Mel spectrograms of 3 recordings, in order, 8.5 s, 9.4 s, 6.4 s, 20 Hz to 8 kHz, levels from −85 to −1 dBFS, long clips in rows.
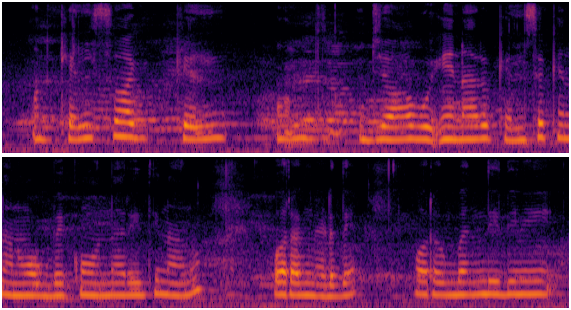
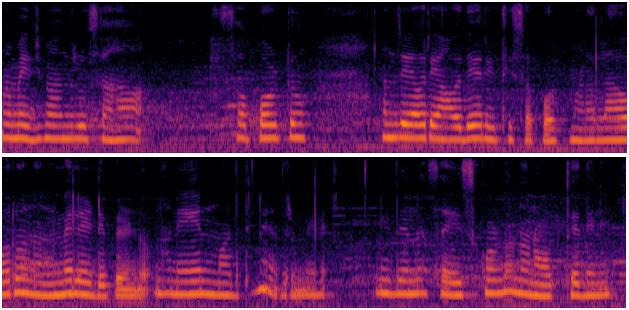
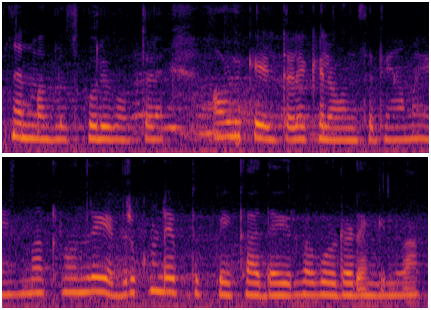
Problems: background sounds at intervals, background conversations at intervals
